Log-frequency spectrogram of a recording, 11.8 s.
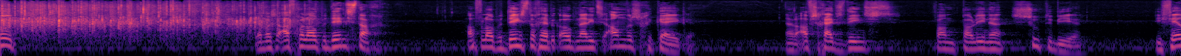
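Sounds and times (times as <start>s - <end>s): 
speech: 0.0s - 0.3s, 2.6s - 3.9s, 4.7s - 7.1s, 7.8s - 10.9s, 11.6s - 11.7s
audience applause: 0.0s - 3.2s.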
